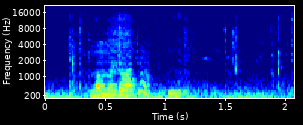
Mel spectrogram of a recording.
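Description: Mouth sounds of people eating soft steamed chicken momos: chewing and small wet clicks and smacks. A short voiced sound comes about half a second in, the loudest moment.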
